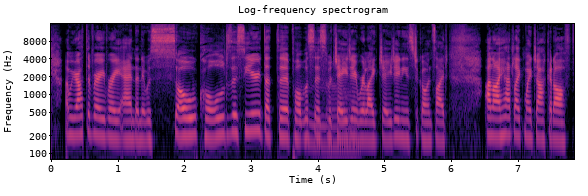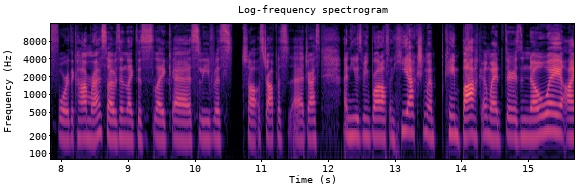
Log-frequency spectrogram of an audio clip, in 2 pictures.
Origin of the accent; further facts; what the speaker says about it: Ireland; I was like, I'm from Ireland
